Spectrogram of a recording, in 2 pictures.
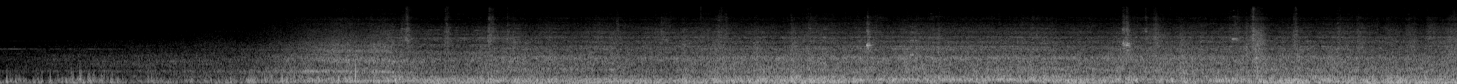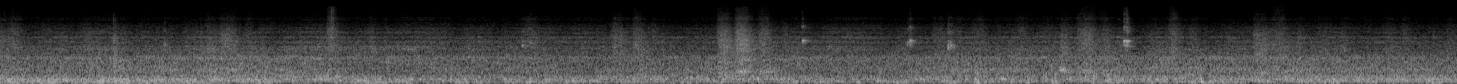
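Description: Container freight train hauled by a Vectron locomotive passing close by: the sound swells as the locomotive arrives about three seconds in, then the long string of container wagons rolls past with a steady rumble of wheels on rail. Wheels click over rail joints throughout, with a few brief high wheel squeals.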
